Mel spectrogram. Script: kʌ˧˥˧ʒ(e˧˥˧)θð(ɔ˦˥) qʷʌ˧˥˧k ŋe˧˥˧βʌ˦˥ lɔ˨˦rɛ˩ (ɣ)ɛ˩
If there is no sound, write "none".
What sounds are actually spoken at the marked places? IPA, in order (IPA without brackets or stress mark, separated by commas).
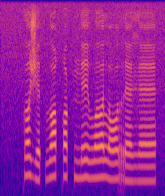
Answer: e˩, ɔ˦˥, ɣ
